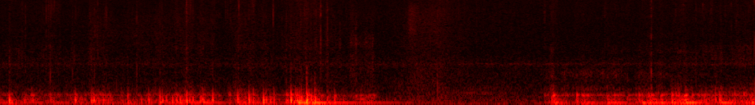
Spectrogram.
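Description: A yellow Teletubby plush toy is held sideways close to the mic while fingernails tap and scratch the grey dotted rubber soles of its soft stuffed feet. The result is a dense, muffled, low-pitched patter of quick irregular taps and scrapes. It pauses into quiet for about two seconds midway, then resumes.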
